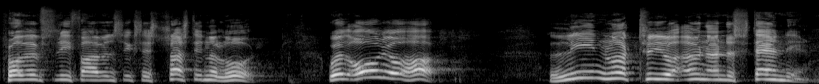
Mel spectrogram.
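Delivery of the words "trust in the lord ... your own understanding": preaching scripture. Acted. Quoting Proverbs from the pulpit.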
